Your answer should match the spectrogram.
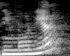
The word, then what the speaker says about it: pneumonia: became ill with pneumonia now children p is silent your here so what is pneumonia it is a lung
